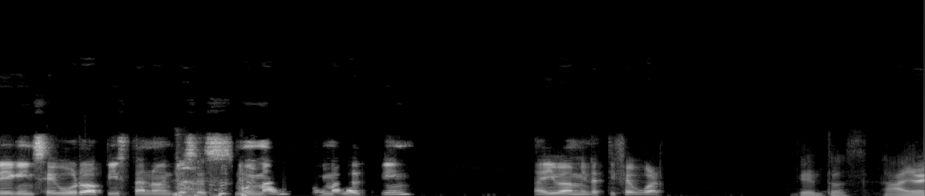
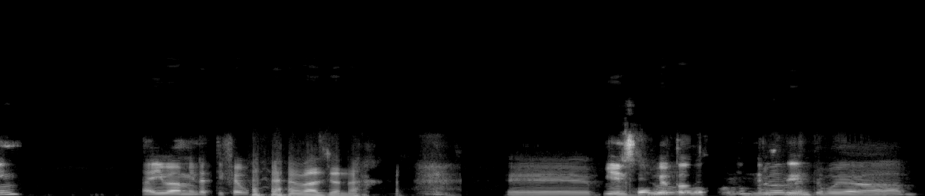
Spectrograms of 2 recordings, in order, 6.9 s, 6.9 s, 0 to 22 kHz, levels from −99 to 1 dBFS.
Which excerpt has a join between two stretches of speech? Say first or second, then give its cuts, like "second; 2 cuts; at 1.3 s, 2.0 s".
second; 1 cut; at 1.9 s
